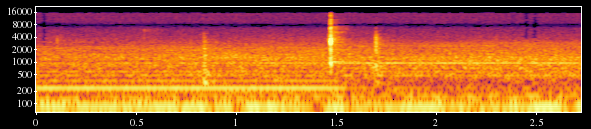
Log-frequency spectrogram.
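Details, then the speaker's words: LiftMaster garage door opener motor during teardown; steady hum, then a sharp click and tone change as the start winding drops out and the run winding carries on; normal. "see that noise tone change that there's start when you gone there's just the run windings"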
